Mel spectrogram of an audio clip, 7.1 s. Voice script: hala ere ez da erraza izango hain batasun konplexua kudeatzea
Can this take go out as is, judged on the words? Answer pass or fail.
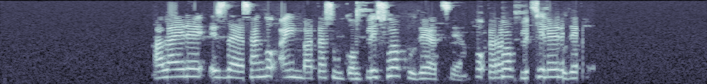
fail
